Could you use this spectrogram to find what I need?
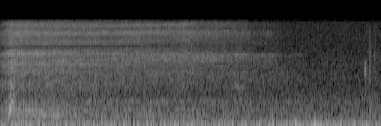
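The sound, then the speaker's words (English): A slow, deep inhaled breath during a guided breathing exercise, a soft, steady airy hiss that stays faint throughout. “And being aware of it, we take a deep breath, again in”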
